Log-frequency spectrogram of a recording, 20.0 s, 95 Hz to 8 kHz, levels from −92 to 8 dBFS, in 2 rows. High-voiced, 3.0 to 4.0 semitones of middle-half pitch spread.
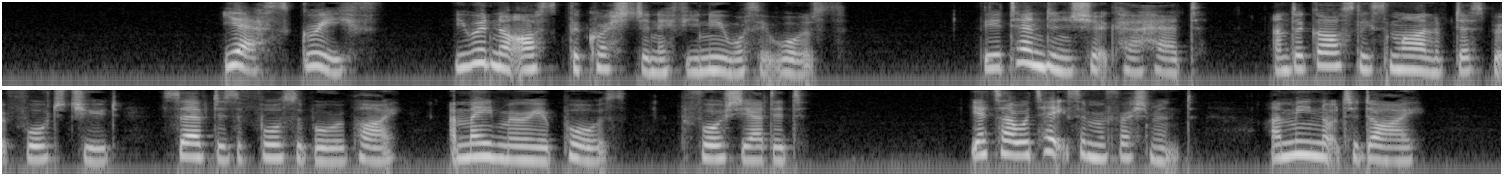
Yes: high, 220 Hz; average, 3.4 semitones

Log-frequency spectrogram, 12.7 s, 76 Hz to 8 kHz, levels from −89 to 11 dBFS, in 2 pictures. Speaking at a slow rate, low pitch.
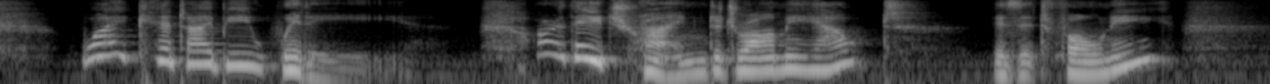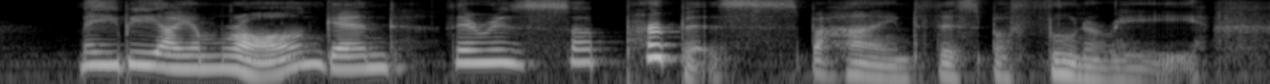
No: slow, 130 wpm; medium, 185 Hz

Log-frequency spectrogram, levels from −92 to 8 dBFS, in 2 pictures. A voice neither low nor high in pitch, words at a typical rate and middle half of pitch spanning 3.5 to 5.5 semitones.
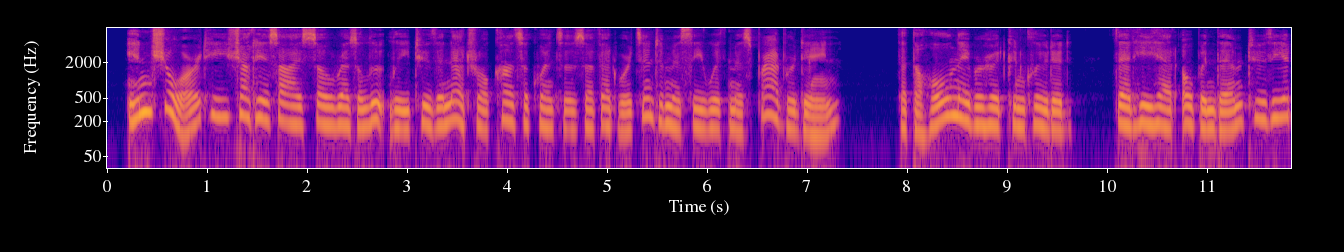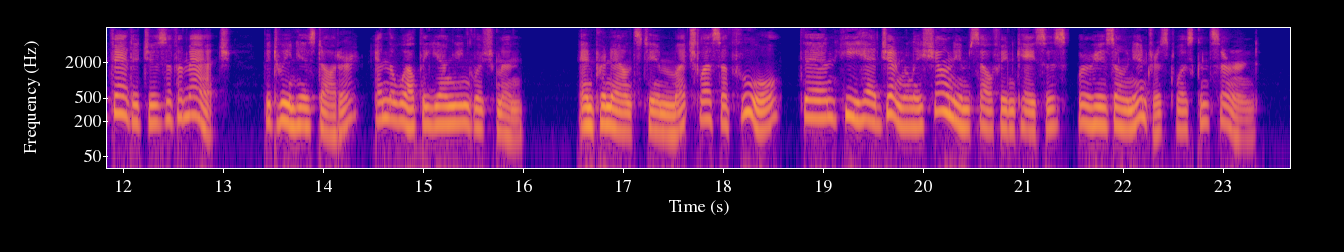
Yes: medium, 175 Hz; average, 160 wpm; average, 5.1 semitones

